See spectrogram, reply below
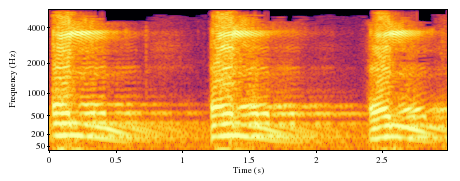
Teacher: فالصوت خرج من اليمين صوت خرج من الشمال · Term: الانحراف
